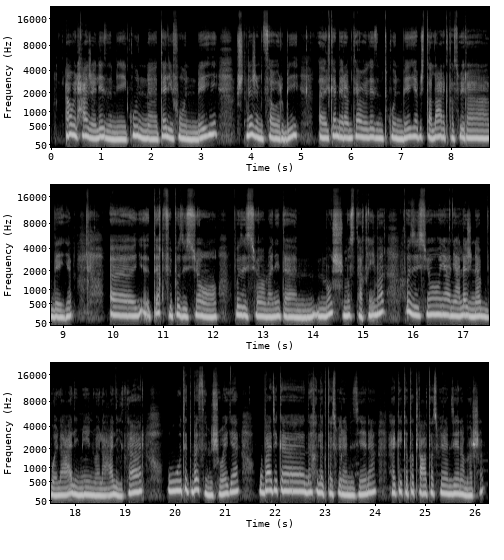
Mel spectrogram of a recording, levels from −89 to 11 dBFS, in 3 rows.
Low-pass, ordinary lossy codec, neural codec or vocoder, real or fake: 19.8 kHz; none; vocoder, 44.1 kHz, 128 mel bands every 512 samples, BigVGAN v2; fake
